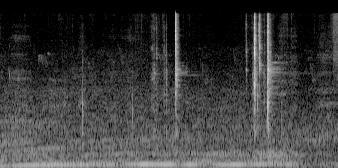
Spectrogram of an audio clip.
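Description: A motor vehicle engine humming steadily, dropping away about four and a half seconds in. A few sharp metal clicks come from drum-brake spring pliers on the brake's return springs.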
